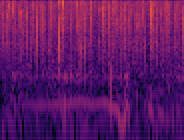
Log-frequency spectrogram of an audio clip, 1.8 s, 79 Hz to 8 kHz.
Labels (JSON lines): {"label": "biophony, cascading saw", "recorder": "SoundTrap 600 or HydroMoth"}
